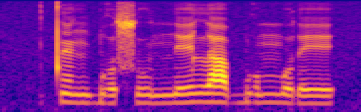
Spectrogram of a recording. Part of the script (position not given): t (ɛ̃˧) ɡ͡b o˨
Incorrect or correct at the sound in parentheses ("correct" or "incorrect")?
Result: correct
